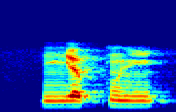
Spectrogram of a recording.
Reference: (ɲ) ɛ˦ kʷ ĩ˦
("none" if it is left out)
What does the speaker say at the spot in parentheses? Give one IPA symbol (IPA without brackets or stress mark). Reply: ɲ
